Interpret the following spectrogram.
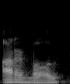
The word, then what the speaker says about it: árbol: It ends with L, so the stress should fall on the last syllable, vol, but it falls on the R, so we put the accent on the A.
